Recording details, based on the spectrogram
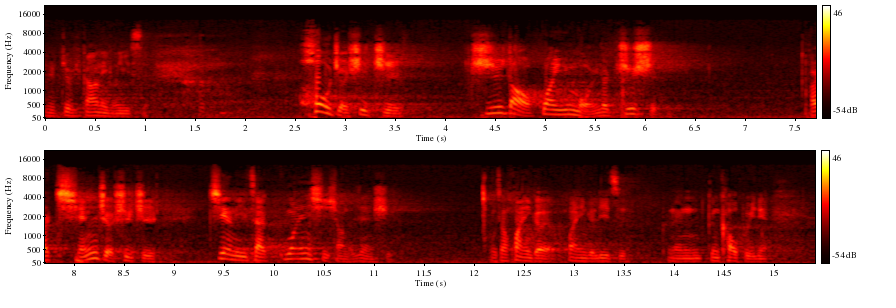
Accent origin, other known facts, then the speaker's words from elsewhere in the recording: Shanghai, China; born there; 我出生在上海的大洋浦，大洋浦有点类似于伦敦的 Marland 或者East London， 人才辈出。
